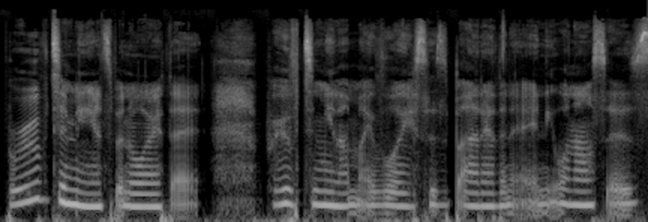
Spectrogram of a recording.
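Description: A woman plays a flirtatious, coaxing friend in an intimate ASMR role-play, right in your ear. Her voice is mellow and fairly high, slipping between soft breathy speech and soft voice. She takes her time, with a creaky edge to her words. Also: steady tone, unhurried, no room sound. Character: flirtatious, coaxing female friend on a late call.

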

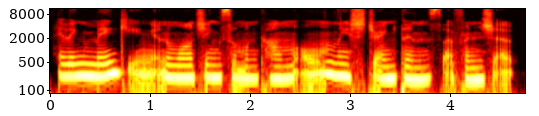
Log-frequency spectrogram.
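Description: A woman plays a flirtatious, coaxing friend in an intimate ASMR role-play, right in your ear. Her voice is mellow and fairly high, slipping between soft breathy speech and soft voice. She takes her time, with a creaky edge to her words. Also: no echo, studio quality. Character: flirtatious, coaxing female friend on a late call.

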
